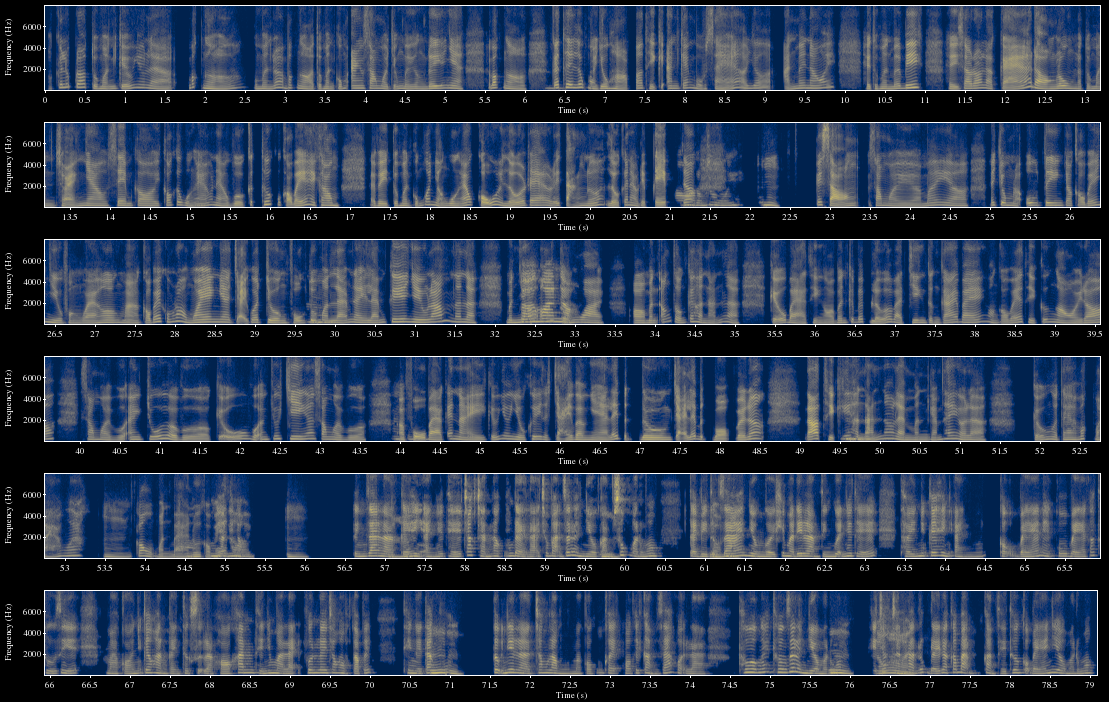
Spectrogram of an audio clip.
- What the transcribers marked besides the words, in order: tapping; unintelligible speech; other background noise
- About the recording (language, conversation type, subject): Vietnamese, podcast, Bạn có thể kể về trải nghiệm làm tình nguyện cùng cộng đồng của mình không?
